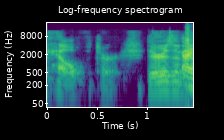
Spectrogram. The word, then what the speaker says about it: Helfter: I'm like Helfter. There is an I L. know. There is an L.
